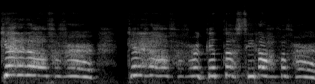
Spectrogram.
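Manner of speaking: acted, high-pitched, insistent repeated scream. Retelling what a woman's husband screamed when she got hurt, retelling a scream. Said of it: "her husband was like screamed".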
